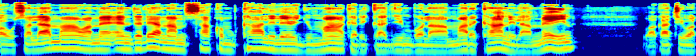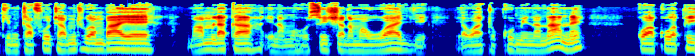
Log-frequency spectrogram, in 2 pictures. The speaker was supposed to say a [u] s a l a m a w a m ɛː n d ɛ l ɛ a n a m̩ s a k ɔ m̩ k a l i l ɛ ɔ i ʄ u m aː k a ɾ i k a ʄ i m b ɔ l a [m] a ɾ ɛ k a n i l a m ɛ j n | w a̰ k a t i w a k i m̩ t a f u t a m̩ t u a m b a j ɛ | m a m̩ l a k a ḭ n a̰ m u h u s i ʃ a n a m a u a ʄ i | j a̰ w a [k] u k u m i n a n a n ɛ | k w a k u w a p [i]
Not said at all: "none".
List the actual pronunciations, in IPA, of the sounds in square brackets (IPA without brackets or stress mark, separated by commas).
u, m, t, i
